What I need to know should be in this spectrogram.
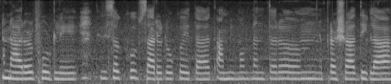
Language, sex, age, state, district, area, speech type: Marathi, female, 18-30, Maharashtra, Wardha, rural, spontaneous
